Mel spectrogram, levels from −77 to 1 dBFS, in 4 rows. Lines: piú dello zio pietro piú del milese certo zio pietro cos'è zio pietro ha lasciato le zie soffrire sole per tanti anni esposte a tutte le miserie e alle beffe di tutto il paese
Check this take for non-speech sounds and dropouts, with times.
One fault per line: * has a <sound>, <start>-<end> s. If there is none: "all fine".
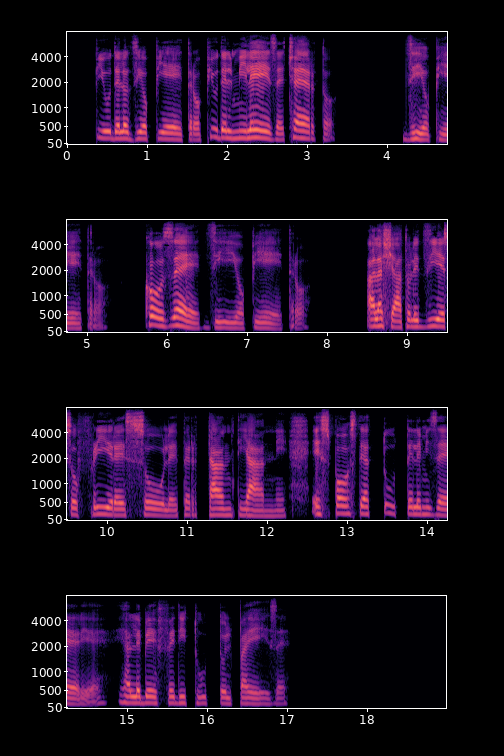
all fine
